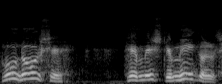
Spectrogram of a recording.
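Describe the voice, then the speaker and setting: High-voiced, folksy old inmate. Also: male voice, sing-song, moderate pace. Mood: meek, chatty. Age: older. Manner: folksy, deferential, chuckling rustic talk. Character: simple, meek old male asylum inmate tending guard dogs. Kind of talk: 1940s radio acting. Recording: dull old radio recording.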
